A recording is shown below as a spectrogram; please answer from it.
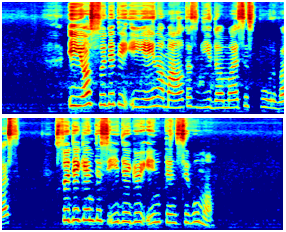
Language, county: Lithuanian, Klaipėda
